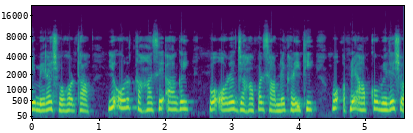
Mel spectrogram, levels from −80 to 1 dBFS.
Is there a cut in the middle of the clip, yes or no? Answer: no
